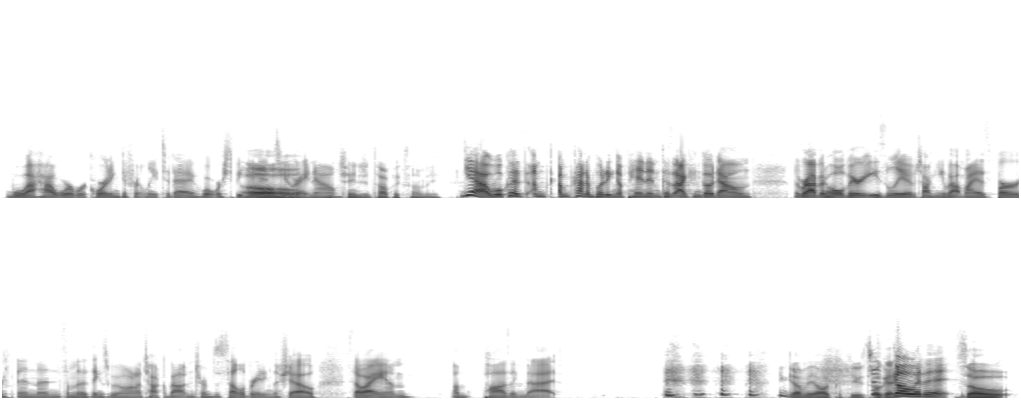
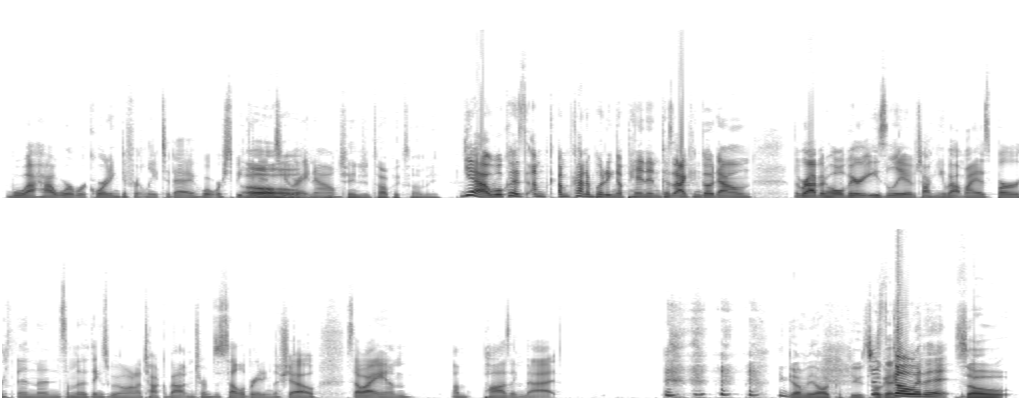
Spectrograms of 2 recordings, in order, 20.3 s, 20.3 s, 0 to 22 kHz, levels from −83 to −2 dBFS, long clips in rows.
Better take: second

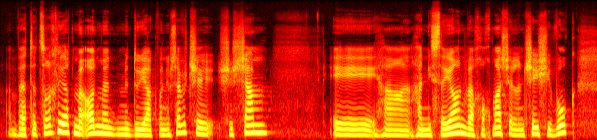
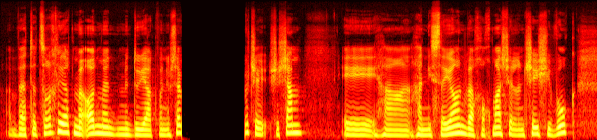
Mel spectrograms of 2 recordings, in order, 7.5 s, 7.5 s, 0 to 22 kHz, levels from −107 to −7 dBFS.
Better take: first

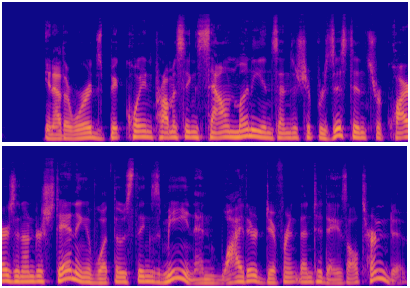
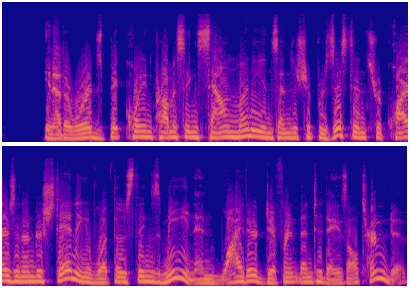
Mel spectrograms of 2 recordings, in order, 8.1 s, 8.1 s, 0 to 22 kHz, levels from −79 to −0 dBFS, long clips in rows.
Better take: first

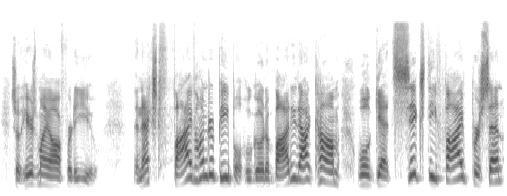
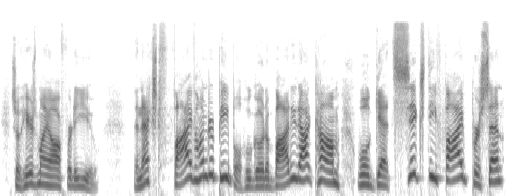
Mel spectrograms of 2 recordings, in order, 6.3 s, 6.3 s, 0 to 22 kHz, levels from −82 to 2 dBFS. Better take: second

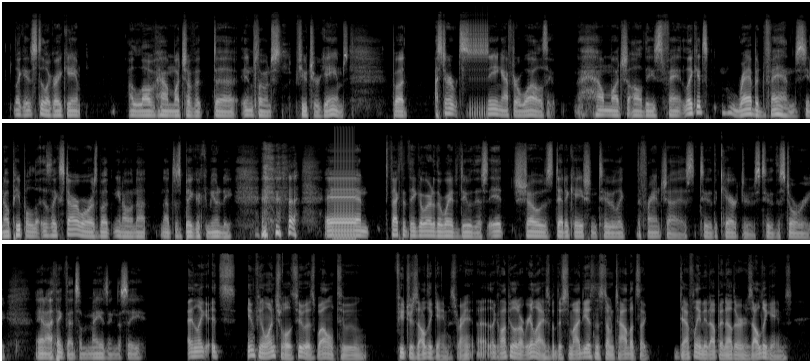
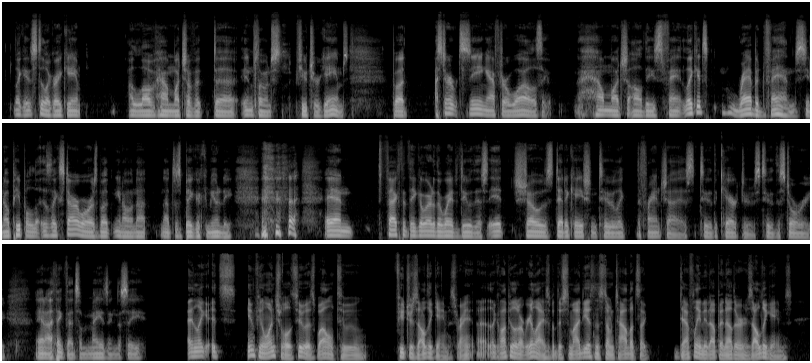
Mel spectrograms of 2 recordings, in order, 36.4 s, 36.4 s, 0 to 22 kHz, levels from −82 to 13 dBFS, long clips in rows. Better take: second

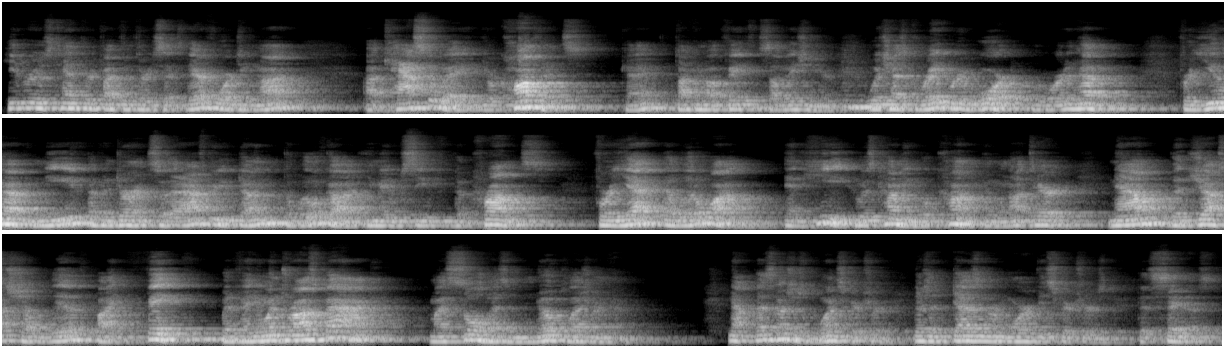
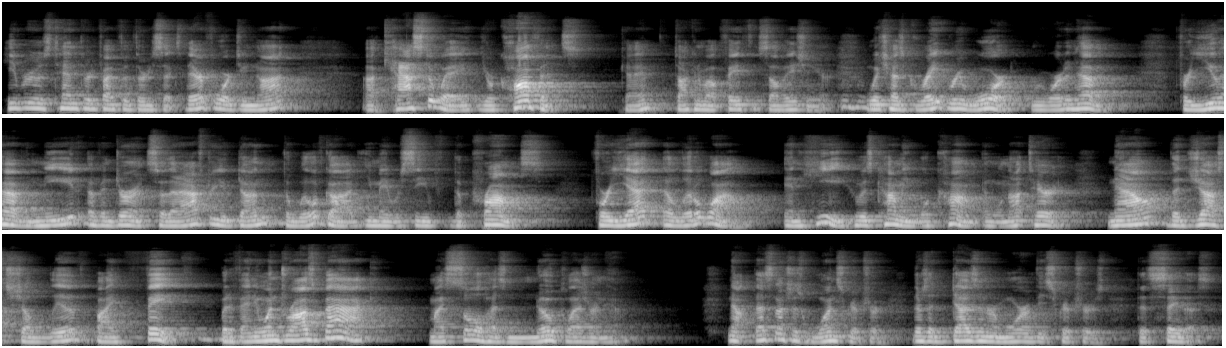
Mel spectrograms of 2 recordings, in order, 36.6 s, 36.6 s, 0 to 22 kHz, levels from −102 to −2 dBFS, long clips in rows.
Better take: second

